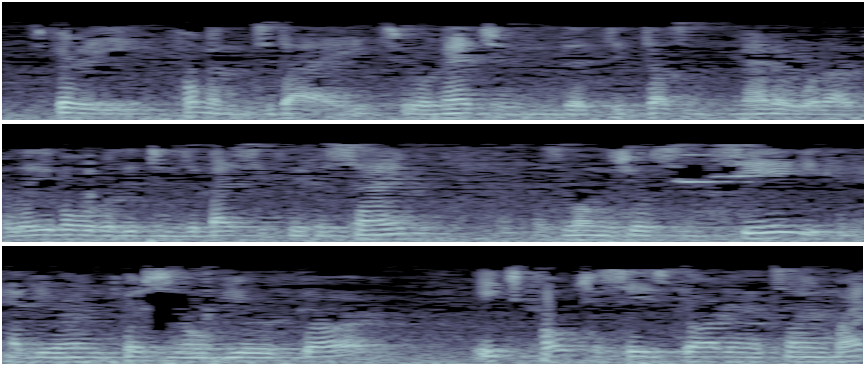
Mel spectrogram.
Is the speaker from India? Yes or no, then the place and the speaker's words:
no; Australia; I grew up in Australia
